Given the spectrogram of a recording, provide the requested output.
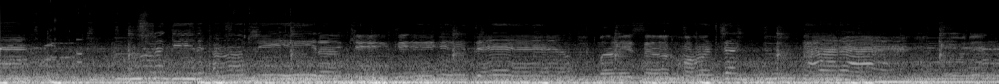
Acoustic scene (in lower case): car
